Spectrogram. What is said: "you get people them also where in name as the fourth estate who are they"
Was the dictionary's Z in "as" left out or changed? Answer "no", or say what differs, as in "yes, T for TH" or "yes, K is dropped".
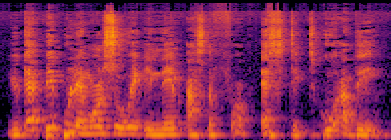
yes, S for Z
